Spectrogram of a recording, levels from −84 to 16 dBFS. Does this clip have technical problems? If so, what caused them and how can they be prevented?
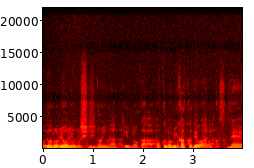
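Yes. Echo with no canceller runs through the whole clip: every phrase of the speech is followed by a quieter, thinner copy, about 11 dB below the original and trailing it by roughly 150 ms. The far end is playing the call through a loudspeaker, its microphone picks that playback up, and with no echo canceller to subtract it, the talker's own voice returns after the network round trip. Prevention: enable acoustic echo cancellation on the far-end device, or have that participant use headphones.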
